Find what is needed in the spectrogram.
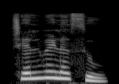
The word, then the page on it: ಚೆಲ್ವೆಳಸು: Kannada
